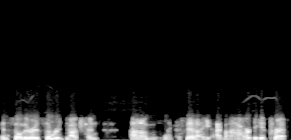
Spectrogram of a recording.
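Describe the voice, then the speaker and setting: Guy on a glitchy buzzy phone call, kinda high voice, tinny and dry, keeps repeating words. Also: dry recording. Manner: halting, with frequent repeated words. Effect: buzzy, glitchy phone call audio that breaks up. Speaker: farm market analyst guest. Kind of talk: call-in radio interview.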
